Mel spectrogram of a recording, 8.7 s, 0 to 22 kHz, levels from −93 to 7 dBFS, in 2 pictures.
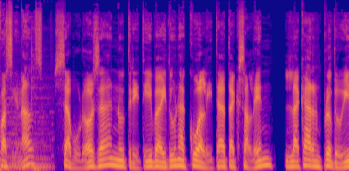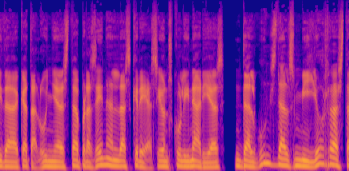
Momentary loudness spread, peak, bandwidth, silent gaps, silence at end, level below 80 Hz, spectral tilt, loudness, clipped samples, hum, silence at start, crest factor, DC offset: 4 LU; -2 dBFS; over 20 kHz; 3.45-3.55 s, 7.17-7.28 s; 0 s; -50 dBFS; -5 dB/octave; -19 LUFS; under 0.1%; none; 0 s; 18 dB; under 0.1%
